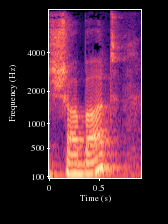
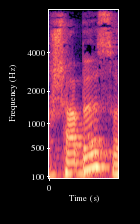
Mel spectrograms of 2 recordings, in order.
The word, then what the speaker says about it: Shabbat: Sabbat, auch geschrieben Shabbat, eigentlich ausgesprochen Shabbat oder auch Shabbos oder Shabbos, heißt Ruhetag oder Ruhepause.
